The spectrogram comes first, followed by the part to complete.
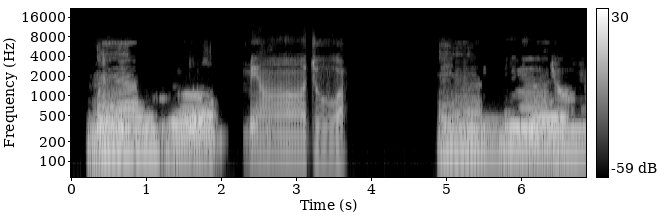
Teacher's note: نہیں نا، بالکل جو ہے وہ بہت زیادہ اظہار بھی نہیں کیا، اور ہلکی سی اس میں جو ہے وہ اظہار کی کیفیت آ رہی ہے، مطلب کہ ہلکے سے نون کا جو ہے وہ ساؤنڈ آ رہا ہے، اور زیادہ تر آواز چھپی ہوتی ہے اس حرف کی. تو جو، کیسے پڑھیں گے؟ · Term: اخفا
